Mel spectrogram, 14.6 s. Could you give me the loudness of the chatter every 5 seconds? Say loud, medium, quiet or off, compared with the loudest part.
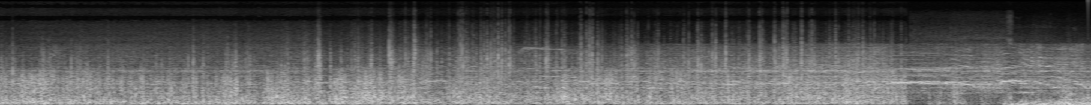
medium, medium, loud.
